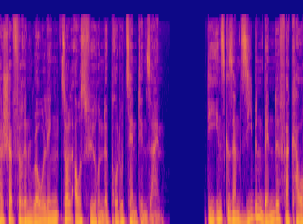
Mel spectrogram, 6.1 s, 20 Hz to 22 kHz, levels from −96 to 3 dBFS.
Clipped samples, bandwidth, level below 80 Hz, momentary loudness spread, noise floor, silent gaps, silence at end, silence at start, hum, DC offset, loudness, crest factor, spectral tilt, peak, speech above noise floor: under 0.1%; 16.5 kHz; -38 dBFS; 7 LU; under -90 dBFS; 3.39-4.08 s; 0 s; 0 s; none; under 0.1%; -22 LUFS; 18 dB; -5 dB/octave; -4 dBFS; over 69 dB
